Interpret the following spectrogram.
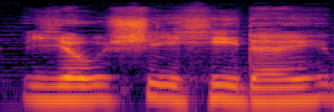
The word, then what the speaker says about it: Yoshihide: 아니, 그 글자는 그렇게 읽는 게 아니라 요시대라고 읽는 거다. Yoshihide, that's how you say it.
